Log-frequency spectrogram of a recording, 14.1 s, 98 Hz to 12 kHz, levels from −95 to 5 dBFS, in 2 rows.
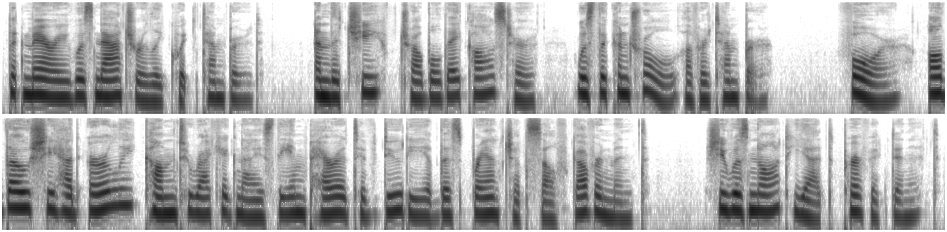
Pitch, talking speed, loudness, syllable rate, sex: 205 Hz, 180 wpm, -18 LUFS, 5.4 syllables/s, female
